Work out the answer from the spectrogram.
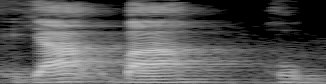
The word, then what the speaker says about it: Yabahu: The black people of that time, the original owners of language, pronounced the name in its proper pronunciation as Yabahu.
